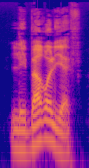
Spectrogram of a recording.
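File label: "les bas reliefs", French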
